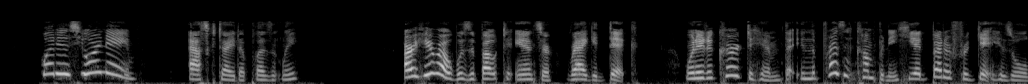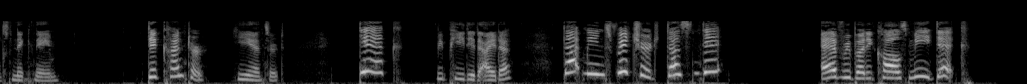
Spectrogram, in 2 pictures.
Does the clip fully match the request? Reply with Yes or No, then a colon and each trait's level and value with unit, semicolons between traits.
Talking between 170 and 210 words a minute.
No: average, 140 wpm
